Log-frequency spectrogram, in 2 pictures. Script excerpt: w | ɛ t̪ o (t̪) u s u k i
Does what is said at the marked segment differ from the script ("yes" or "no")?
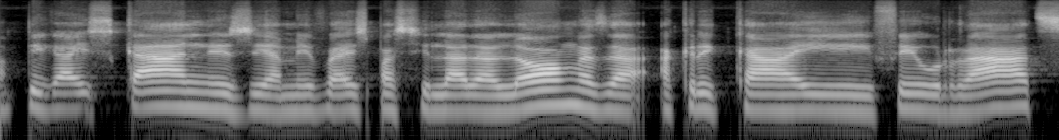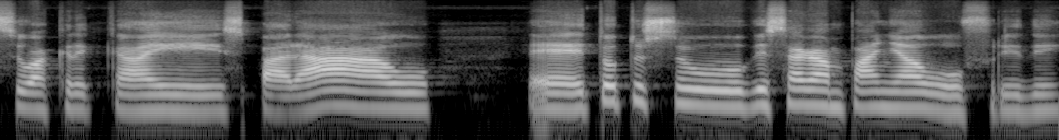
no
